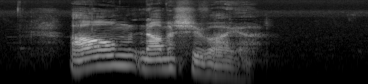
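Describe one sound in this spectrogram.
An elderly man speaks warmly and close to a microphone.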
